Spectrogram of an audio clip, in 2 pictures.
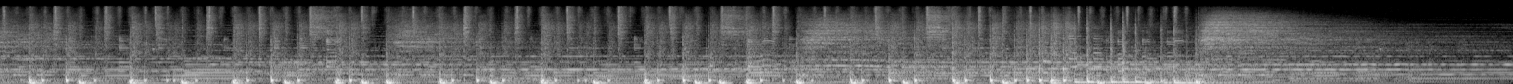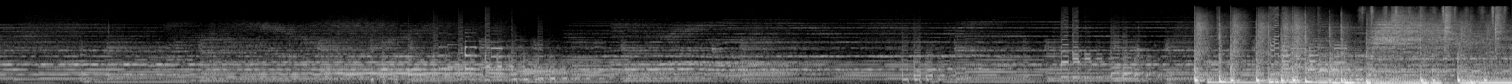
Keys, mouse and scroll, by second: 5.5 click, 5.7 `, 6.7 Tab, 8.0 2, 8.4 alt+click, 8.9 ctrl+b, 10.8 alt+s, 12.8 ctrl+r, 13.3 click, 13.6 alt+s, 16.5 shift+click, 17.3 1, 17.5 click, 17.8 alt+s, 20.8 click, 21.3 alt+s, 22.8 click, 23.0 shift+click, 23.7 alt+s, 25.0 `, 26.7 click, 27.5 alt+s, 29.5 shift+click.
